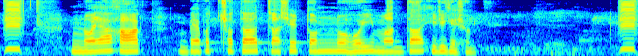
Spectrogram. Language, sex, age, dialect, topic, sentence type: Bengali, male, 18-24, Rajbangshi, agriculture, statement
